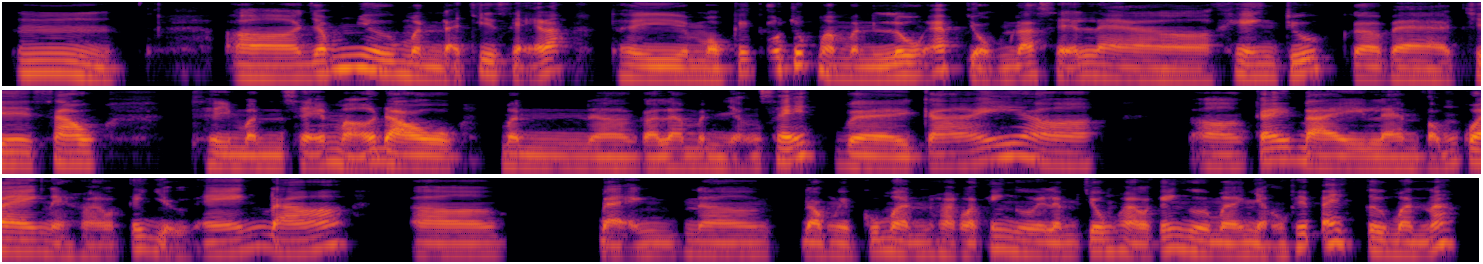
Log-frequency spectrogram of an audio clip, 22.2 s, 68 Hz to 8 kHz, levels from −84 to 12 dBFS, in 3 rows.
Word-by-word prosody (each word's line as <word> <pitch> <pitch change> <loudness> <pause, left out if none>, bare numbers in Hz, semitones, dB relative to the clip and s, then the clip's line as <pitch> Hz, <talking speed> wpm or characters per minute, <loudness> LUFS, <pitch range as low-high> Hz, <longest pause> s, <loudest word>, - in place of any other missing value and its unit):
Ừm, 145 -7 -3 0.6
ờ, 115 -1 +2
giống 160 +8 +2
như 170 -7 +3
mình 120 -7 -1
đã - - +2
chia 145 -3 -2
sẻ 135 - -3
đó, 160 - +5 0.3
thì 105 -3 0
một 90 -2 0
cái 155 - -2
cấu 170 - 0
trúc 230 - +3
mà - - +3
mình 100 - -4
luôn 125 +5 +3
áp 165 +3 +2
dụng 100 - -2
đó - - +4
sẽ - - -1
là, 100 -7 0
ờ, 90 -1 -1
khen 120 0 -1
trước, 150 +6 -1
ờ, 105 - +2
và 95 -3 +1
chê 120 -1 0
sau. 120 +1 +4 0.5
Thì 105 - -2
mình 100 -1 -1
sẽ 100 - +1
mở - - +4
đầu, 100 -2 +6 0.2
mình, 100 -2 -4
ờ, 95 0 -1
gọi 90 - +2
là, 95 0 +1
mình 95 -1 -7
nhận 95 - -7
xét 140 - +5 0.2
về 95 -2 +4
cái, 115 - 0
ờ, 115 -1 0 0.5
ờ, 110 -1 -2
cái 150 +2 +5
bài 100 -9 +3
làm 95 0 -1
tổng - - -2
quan 125 -2 +5
nè, - - -3
hoặc 90 - -4
là 90 - -4
cái 145 - -3
dự - - -4
án 115 +10 -1
đó, 125 - +1 0.3
ờ, 100 0 -1 0.5
bạn 100 0 -2
n - - -12 0.5
đồng 105 0 +1
nghiệp 100 - -3
của 125 - -6
mình, 110 - 0
hoặc - - -2
là - - +2
cái 150 - -5
người 115 -5 -2
làm 105 0 -2
chung, 125 +3 0
hoặc - - +1
là - - +2
cái 140 - 0
người 140 -6 -1
mà 100 -1 +1
nhận 100 - -2
feedback 170 +4 0
từ 125 - 0
mình 110 -2 -1
á. 210 - +2
110 Hz, 215 wpm, -24 LUFS, 100-130 Hz, 0.6 s, đầu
